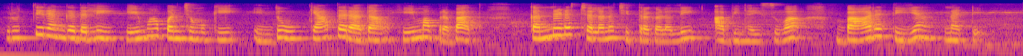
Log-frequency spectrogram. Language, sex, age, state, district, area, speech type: Kannada, female, 18-30, Karnataka, Chitradurga, rural, read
